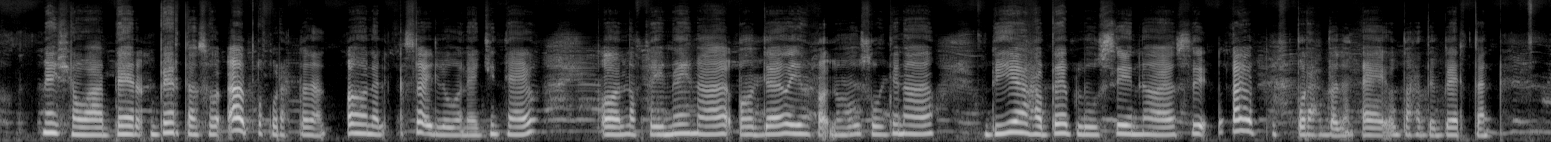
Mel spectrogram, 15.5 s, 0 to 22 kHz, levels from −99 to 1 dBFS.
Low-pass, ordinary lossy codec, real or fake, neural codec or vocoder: none; none; fake; codec, 44.1 kHz, 3.4 kbps, Pupu-Codec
